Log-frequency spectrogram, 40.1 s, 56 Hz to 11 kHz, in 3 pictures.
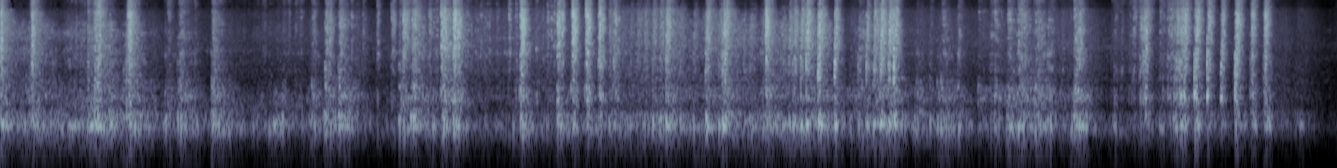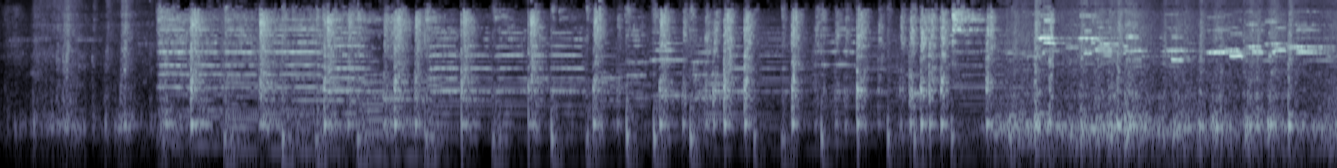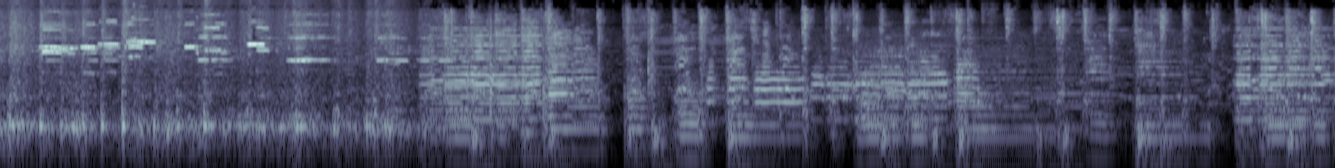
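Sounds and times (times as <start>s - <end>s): snare drums playing a march: 0.0s - 12.9s, 14.9s - 40.0s
music with held pitched notes: 15.0s - 25.0s, 31.0s - 40.0s.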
